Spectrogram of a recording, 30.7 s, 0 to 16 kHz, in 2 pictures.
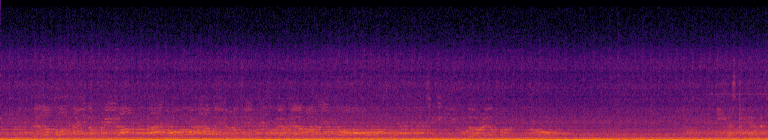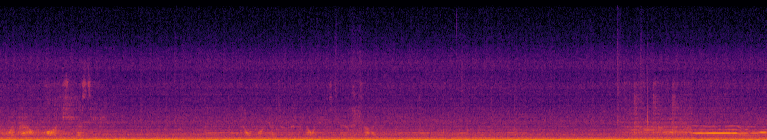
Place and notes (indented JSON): {
  "title": "Pleasanton Hwy, Bear Lake, MI USA - Refueling, Video Reverb & Snowmobile Roaring",
  "date": "2016-02-13 23:15:00",
  "description": "From pump 1, on the north side of the gas station, a video loop reverberates across the property as it issues forth from the other pumps' monitors. All is drowned out by the arrival and departure of snowmobiles. Boisterous young men can be heard. Other vehicles come, refuel and go. A late Saturday night at Saddle Up Gas & Grocery, on the east side of Bear Lake. Stereo mic (Audio-Technica, AT-822), recorded via Sony MD (MZ-NF810, pre-amp) and Tascam DR-60DmkII.",
  "latitude": "44.43",
  "longitude": "-86.13",
  "altitude": "237",
  "timezone": "America/Detroit"
}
